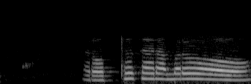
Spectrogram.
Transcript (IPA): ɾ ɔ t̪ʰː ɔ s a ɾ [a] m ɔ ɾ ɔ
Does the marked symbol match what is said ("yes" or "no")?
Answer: yes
